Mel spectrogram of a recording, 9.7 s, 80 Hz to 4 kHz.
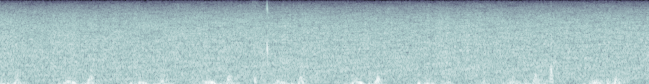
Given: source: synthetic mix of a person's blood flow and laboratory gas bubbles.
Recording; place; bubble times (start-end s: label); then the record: Doppler ultrasound of blood flow; precordium
3.78-3.88 s: bubbles
3.96-4.05 s: bubbles
8.22-8.35 s: bubbles
From the record:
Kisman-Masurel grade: 123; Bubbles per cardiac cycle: 1 to 2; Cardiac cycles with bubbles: 10 to 50%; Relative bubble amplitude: loud (0.450 to 0.775); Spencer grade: 2 (many but less than half of the cardiac periods contain bubble signals, singularly or in groups); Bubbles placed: anywhere in the cardiac cycle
